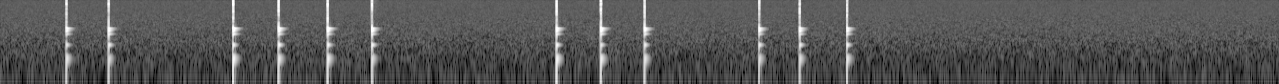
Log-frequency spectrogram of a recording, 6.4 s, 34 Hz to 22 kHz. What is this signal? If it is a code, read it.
Tap code, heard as taps on a table, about 4 knocks a second. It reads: IN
